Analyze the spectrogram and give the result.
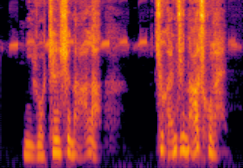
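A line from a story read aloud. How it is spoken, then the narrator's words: Lowered voice. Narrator (Chinese): 压低声音道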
